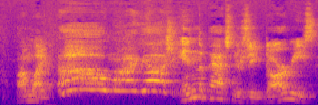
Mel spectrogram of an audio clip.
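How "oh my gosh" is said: sudden, shrill, high-pitched shriek of pain. Retelling biting into a hot slider in the passenger seat: retelling own scream. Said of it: "I'm screaming".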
